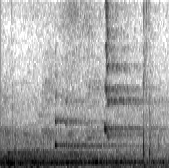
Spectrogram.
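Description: Badminton rally on an indoor court: players' footsteps thudding on the court floor, a brief shoe squeak about a second and a half in, and a sharp racket-on-shuttlecock hit near the end.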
